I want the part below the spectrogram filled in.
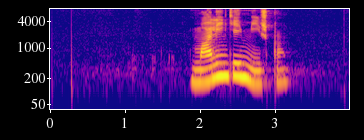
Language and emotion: Russian, neutral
